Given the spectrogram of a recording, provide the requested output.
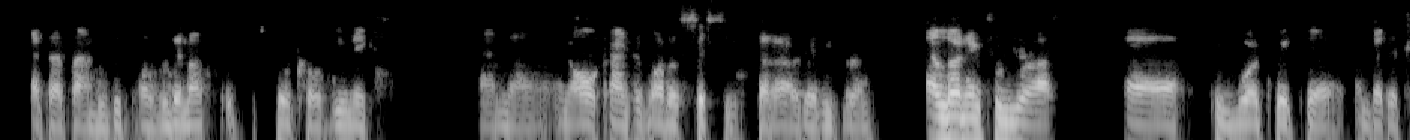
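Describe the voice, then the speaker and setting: The speaker talks with a Dutch accent in a monotone, flat intonation. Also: man, big swings in loudness. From Netherlands, Rotterdam. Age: 60s. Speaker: embedded software engineer. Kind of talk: podcast interview. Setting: video call from an airport. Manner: halting, many fillers.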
